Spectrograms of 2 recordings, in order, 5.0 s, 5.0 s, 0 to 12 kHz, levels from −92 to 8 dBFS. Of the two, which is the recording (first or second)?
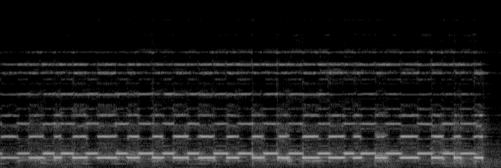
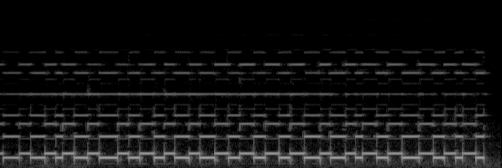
second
